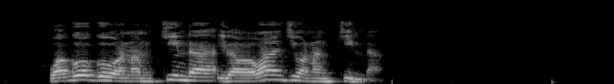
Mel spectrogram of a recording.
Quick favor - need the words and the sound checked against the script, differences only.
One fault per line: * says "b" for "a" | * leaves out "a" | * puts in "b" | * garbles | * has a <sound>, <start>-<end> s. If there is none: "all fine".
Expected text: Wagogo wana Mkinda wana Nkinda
* puts in "ila Wawanji"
